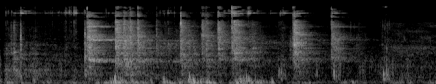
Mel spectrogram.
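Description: Steel tube farm gate and its latch being handled, with several metallic clanks and rattles and a high ringing after the knocks.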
